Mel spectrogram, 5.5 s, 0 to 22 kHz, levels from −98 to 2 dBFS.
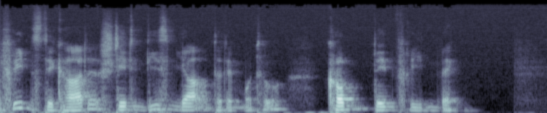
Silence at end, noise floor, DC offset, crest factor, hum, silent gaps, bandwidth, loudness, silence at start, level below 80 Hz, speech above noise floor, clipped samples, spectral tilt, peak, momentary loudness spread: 0.8 s; -55 dBFS; under 0.1%; 24 dB; none; none; 18 kHz; -24 LUFS; 0 s; -48 dBFS; 31 dB; under 0.1%; -5.5 dB/octave; -2 dBFS; 14 LU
